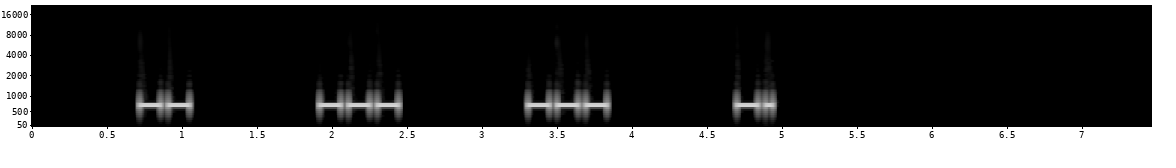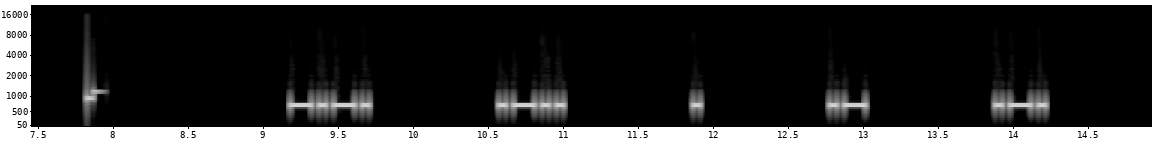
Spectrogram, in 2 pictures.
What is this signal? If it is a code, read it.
Morse code, heard as a keyed tone, about 25 wpm, spaced as for 9 wpm, 700 Hz. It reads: MOON CLEAR
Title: 6x Character Spacing - Top 500 Words - 25wpm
